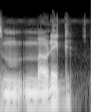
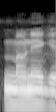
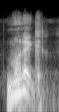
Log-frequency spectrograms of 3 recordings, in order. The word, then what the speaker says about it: Monig: Because I always thought it was Monig. – Monig is the most common mispronunciation. – But you got a nice, firm German last name. – Yes. Monig. – Monig.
